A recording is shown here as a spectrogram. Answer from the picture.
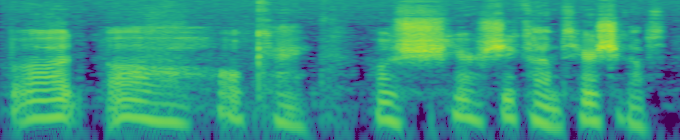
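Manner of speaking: nervous whisper. A narrator's reading. Hansel panics as witch returns.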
